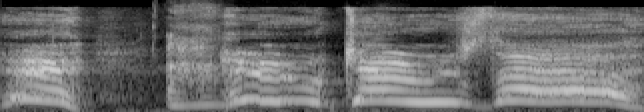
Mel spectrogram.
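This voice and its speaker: A man's put-on character voice, pitched extremely high. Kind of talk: aristocratic old-fashioned speech. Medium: actual play. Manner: pompous, grandiloquent.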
